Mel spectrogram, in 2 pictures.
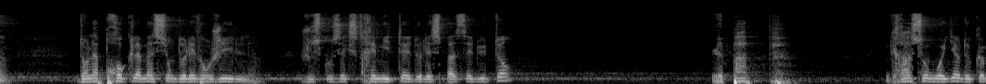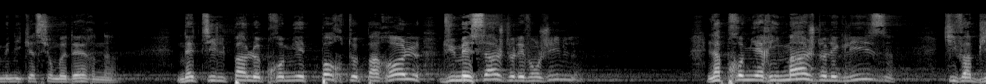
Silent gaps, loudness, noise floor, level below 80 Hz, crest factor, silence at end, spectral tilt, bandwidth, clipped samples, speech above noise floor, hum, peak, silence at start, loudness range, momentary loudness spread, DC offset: none; -24 LUFS; -58 dBFS; -38 dBFS; 24 dB; 0 s; -5 dB/octave; 11.5 kHz; under 0.1%; 35 dB; none; 0 dBFS; 0 s; 9 LU; 14 LU; under 0.1%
